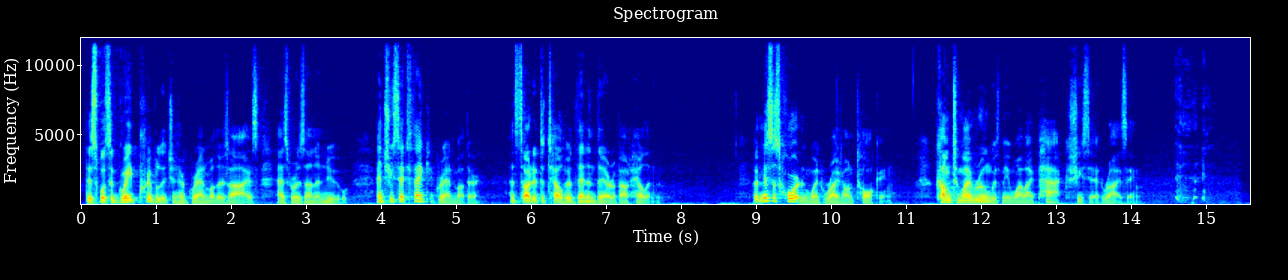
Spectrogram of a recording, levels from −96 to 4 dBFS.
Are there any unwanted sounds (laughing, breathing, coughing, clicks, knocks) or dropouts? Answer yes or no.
yes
